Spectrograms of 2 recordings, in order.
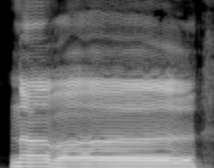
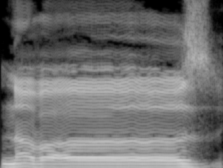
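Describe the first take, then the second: First: The final consonant is weak and nearly dropped. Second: The final consonant is pronounced clearly and fully. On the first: The speaker calls it wrong. "बंदा आखिरी लफ्ज़ छोड़ देता है, ... ऐसे नहीं करना" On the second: The speaker calls it right. "ज की आवाज़ आपको वाजे जो है वो खुद भी सुनाई देनी चाहिए"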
